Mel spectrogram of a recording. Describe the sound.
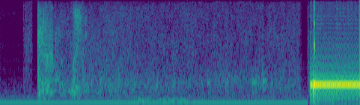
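A steady telephone tone plays while a call is transferred. It switches on abruptly near the end after a mostly quiet line and holds one loud, even pitch. A couple of brief, faint sounds come earlier.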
